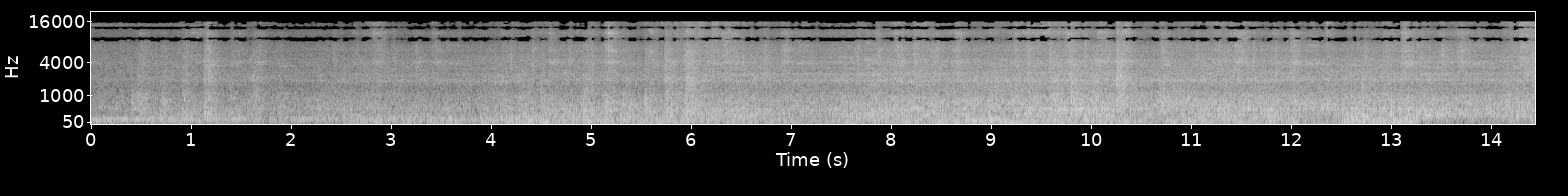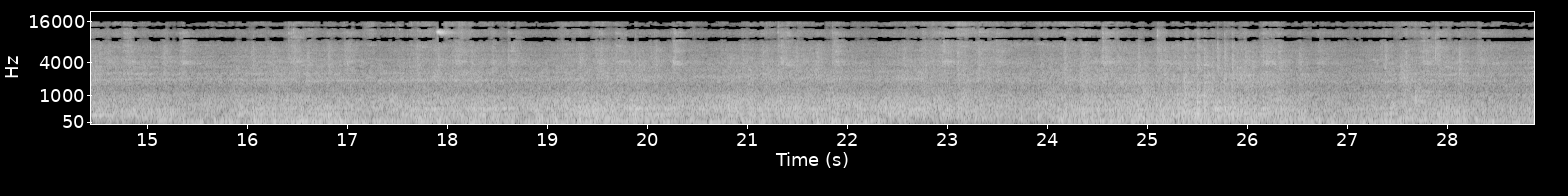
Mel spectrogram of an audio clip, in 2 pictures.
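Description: Passenger train coaches passing at speed close by inside a railway tunnel: a steady, loud rumble of wheels on rails, with occasional sharp clicks as the wheels cross rail joints.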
